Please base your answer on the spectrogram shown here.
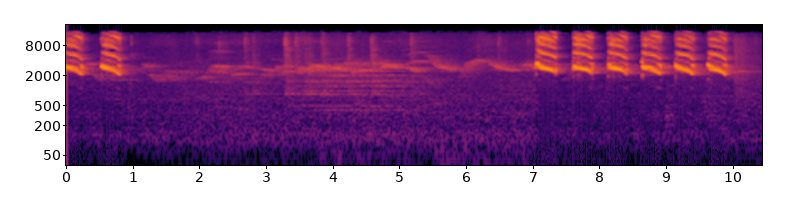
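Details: Female Chinese hwamei from northwestern Vietnam: two loud falling notes, then a quieter stretch of softer warbling and other faint sounds, then a fast burst of six ringing descending notes.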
